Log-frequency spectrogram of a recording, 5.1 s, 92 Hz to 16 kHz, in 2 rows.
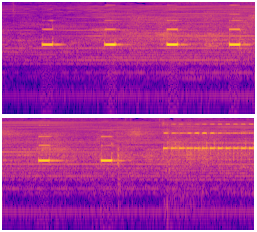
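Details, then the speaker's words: Transcooler 25 cooler box with BD220CL compressor, out of refrigerant: electronic leak detector beeps at about 0.6 s intervals, then fast ticking alarm at a hole the customer drilled into the evaporator. "Und hier habe ich ein Lecksuchgerät. Und wenn ich jetzt hier alles absuche, ihr hört das vielleicht, wie das pfeift. Und wenn ich hier an dieses Loch gehe, ja, ich bin jetzt ruhig. Fängt das Teil an zu blinken."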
